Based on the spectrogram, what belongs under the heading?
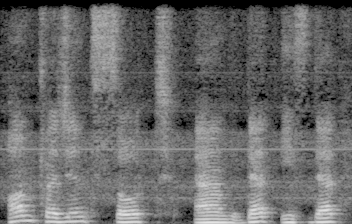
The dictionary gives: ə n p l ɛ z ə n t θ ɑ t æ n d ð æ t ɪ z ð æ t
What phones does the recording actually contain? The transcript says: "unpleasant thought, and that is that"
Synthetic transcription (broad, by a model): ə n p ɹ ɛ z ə n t s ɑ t æ n d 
